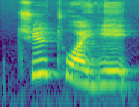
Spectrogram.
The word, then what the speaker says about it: tutoyer: O Y em francês, na maioria das vezes, ele é pronunciado como um I. Guarda em mente que em palavras onde ele vem depois do A ou do O, você considera como se fosse um duplo I, tá?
